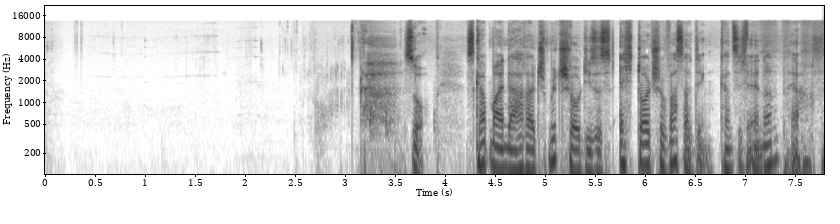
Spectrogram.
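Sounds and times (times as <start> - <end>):
person sipping a drink: 0.0 - 4.2
speech: 3.6 - 7.7.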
